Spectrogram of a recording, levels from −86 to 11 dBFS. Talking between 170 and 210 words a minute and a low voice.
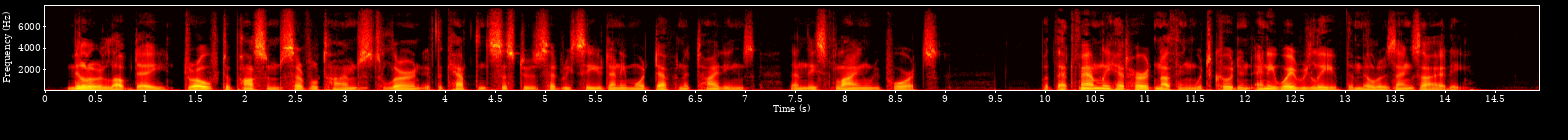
No: average, 155 wpm; very low, 95 Hz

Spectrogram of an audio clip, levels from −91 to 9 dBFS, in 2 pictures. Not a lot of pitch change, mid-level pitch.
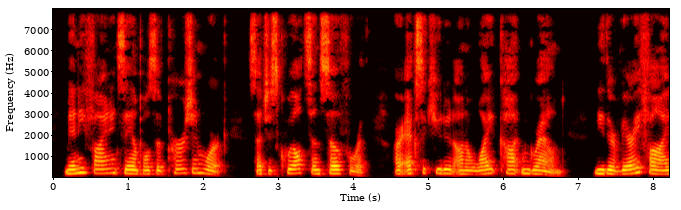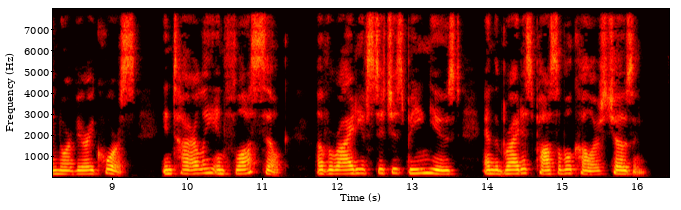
Yes: narrow, 2.2 semitones; medium, 180 Hz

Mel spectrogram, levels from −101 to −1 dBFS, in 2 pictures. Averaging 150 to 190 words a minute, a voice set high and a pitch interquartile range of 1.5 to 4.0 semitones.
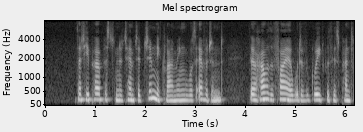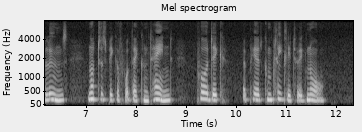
Yes: average, 160 wpm; high, 195 Hz; narrow, 2.5 semitones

